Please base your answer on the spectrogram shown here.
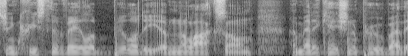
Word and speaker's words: naloxone: care Oregon naloxone how do you say that naloxone naloxone thank you distribution project agreement value is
